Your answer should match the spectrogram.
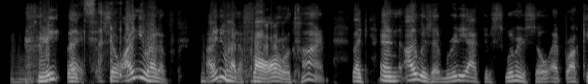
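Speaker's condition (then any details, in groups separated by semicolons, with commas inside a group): Cerebral palsy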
